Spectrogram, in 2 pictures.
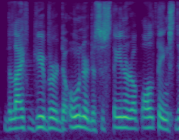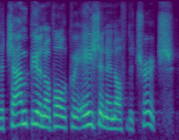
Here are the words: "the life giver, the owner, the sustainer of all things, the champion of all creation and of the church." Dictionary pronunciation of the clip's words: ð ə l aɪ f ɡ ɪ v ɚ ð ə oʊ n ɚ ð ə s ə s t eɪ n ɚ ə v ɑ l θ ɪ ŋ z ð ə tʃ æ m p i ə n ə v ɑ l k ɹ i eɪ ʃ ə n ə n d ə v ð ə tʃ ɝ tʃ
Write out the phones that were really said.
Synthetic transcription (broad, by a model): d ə l aɪ f ɡ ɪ b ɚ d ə oʊ n ɚ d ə s ə s t eɪ n ɚ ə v ɑ l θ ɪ ŋ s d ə tʃ æ m p i ə n ə v ɑ l k ɹ i eɪ ʃ ə n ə n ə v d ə tʃ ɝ tʃ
